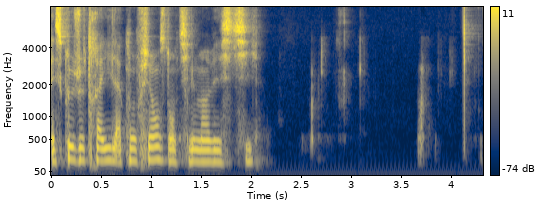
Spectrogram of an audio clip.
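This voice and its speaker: A woman speaks in a fairly low pitch with a dark, mellow tone and monotone, flat intonation. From Russia (Moscow), then France in childhood. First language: Russian (speaking French). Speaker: writer and translator. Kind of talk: reading aloud.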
